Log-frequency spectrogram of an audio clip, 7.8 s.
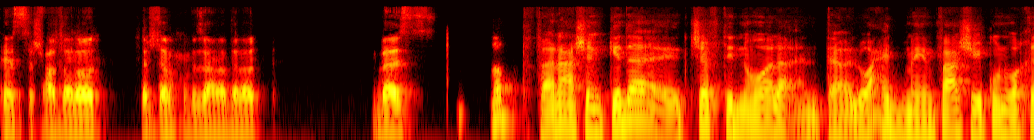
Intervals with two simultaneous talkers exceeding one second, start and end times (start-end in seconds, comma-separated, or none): none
